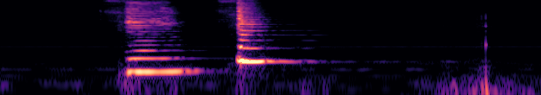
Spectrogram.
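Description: A train cab horn (whistle) that sounds in different pitches blows two short, loud blasts in quick succession, the second at a higher pitch than the first, followed by a brief faint clatter.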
